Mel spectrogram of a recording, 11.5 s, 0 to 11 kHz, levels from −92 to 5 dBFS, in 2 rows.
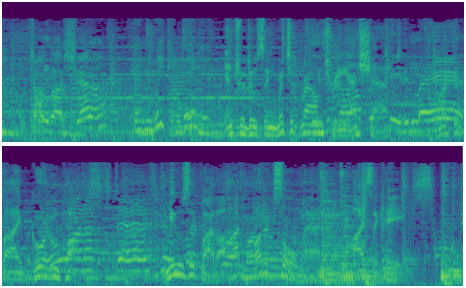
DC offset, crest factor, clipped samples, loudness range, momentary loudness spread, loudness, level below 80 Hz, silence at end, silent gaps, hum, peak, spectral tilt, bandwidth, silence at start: under 0.1%; 16 dB; under 0.1%; 1 LU; 5 LU; -22 LUFS; -40 dBFS; 0 s; none; none; -6 dBFS; -4.5 dB/octave; 8 kHz; 0 s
